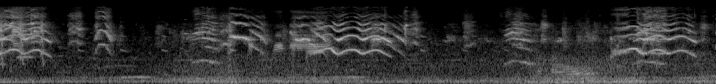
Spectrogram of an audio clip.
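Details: Slaty-headed parakeets, a tame talkative pair at Lalukhet birds market, Karachi: repeated bursts of shrill wavering squawks and chattering notes, a few softer chirps between, steady low hum throughout.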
